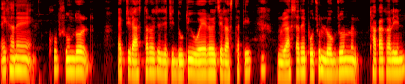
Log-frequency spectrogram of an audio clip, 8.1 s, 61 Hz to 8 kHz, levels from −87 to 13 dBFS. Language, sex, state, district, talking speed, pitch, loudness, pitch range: Bengali, male, West Bengal, North 24 Parganas, 120 wpm, 125 Hz, -19 LUFS, 120-130 Hz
